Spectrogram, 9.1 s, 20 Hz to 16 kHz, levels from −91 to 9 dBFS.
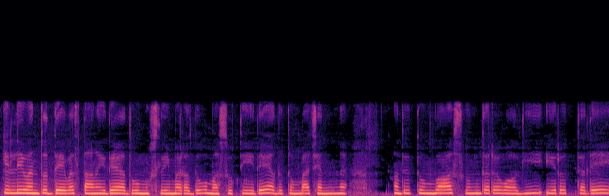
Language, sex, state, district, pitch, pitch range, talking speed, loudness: Kannada, female, Karnataka, Bijapur, 260 Hz, 250-270 Hz, 100 wpm, -15 LUFS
